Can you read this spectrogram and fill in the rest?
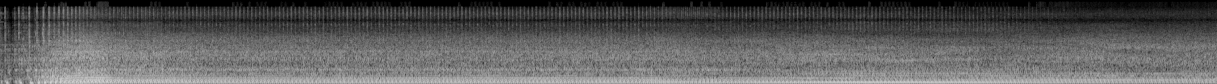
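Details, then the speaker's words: Murray push mower with Briggs engine after carburetor replacement (missing gasket found, likely the starting issue), final start outside: catches after a brief crank, settles into a steady, even run with no misses or surging; normal running. "Kind of had a feeling there was something going on with the carburetor. I'm glad it was something simple"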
